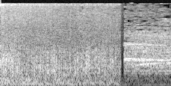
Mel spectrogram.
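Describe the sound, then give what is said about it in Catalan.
A helicopter crash sound effect: a loud, dense roaring rumble that cuts off abruptly near the end, leaving a faint steady hum. “Bé, doncs, amb aquest petit accident d'helicòpter donem per finalitzada aquesta retrovisió esportiva.”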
